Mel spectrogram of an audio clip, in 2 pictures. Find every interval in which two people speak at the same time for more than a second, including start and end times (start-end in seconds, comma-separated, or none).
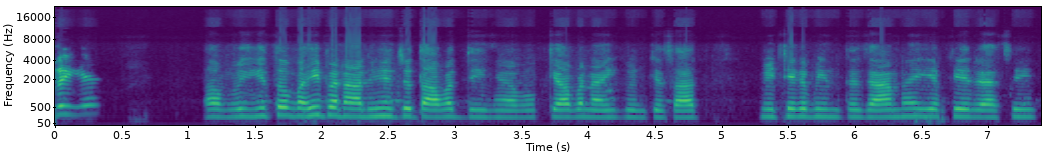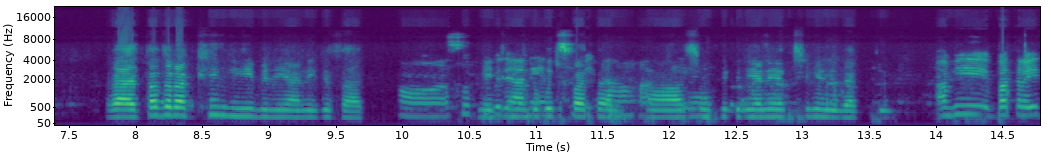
10.6-12.2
